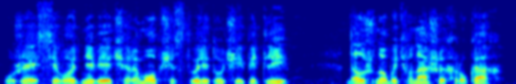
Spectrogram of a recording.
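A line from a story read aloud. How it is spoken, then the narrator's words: Passionate whisper. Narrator (Russian): страстно прошептала графиня Генуэзская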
